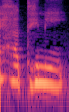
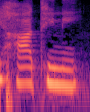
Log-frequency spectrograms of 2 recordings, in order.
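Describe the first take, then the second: First: हथिनी with short first vowel, "ha-thini"; correct form. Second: हाथिनी slow, with long aa, "haa-thini"; wrong form. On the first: Teacher naming the female elephant, हथिनी with short ha. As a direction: say हथिनी with a brief 'ha'. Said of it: "वो कहलाता है". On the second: Teacher warning against the wrong word, हाथिनी with drawn-out haa. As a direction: stretch the 'haa' of हाथिनी. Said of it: "ना कि". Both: Shown as a demonstration.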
